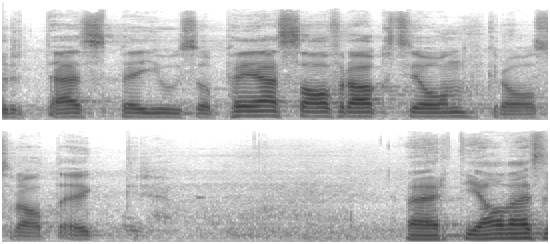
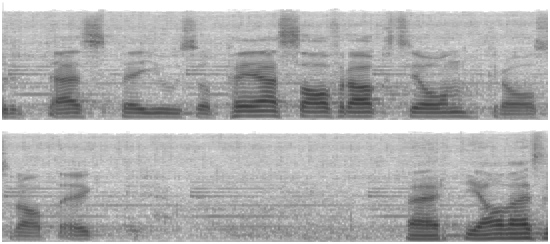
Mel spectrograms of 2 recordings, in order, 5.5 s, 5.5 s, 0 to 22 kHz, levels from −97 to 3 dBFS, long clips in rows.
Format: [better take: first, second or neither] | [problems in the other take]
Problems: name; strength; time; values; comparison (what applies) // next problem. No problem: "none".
first | background sound (Bell + Water tap, faucet); 20 dB below the speech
